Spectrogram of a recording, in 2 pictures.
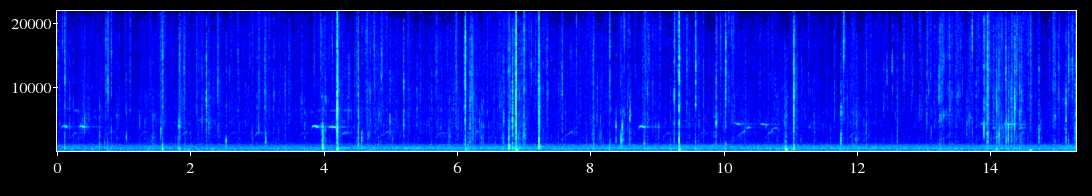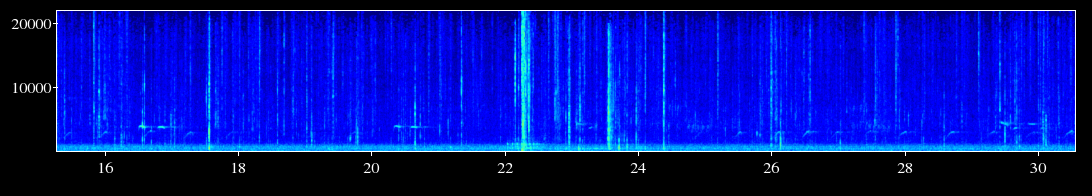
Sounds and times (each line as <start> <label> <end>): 19.5 European Green Woodpecker 30.5
19.6 Common Wood Pigeon 30.5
